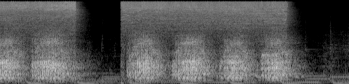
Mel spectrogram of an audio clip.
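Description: A Wagner 300W high-efficiency airless paint sprayer hisses out paint in loud, close bursts: a short spray, a brief pause, then a longer pulsing run of strokes, with no talking.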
